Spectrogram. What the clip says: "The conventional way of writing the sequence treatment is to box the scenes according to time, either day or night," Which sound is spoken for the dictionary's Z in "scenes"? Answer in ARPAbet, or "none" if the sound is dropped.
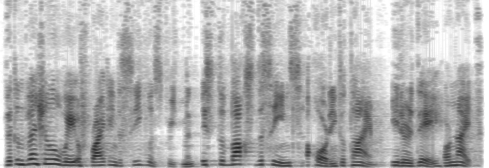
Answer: S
